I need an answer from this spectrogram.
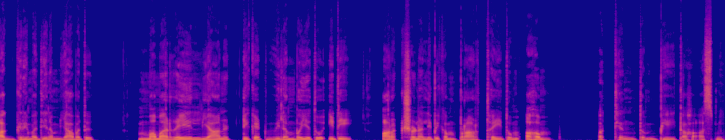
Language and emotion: Sanskrit, fearful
